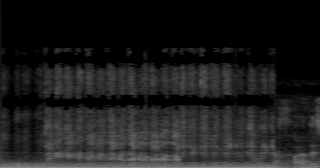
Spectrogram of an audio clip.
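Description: Toothbrush scrubbing teeth: a steady rasp over a low hum, both stopping suddenly about three and a half seconds in.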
